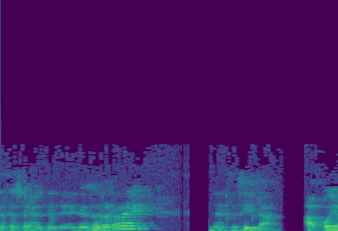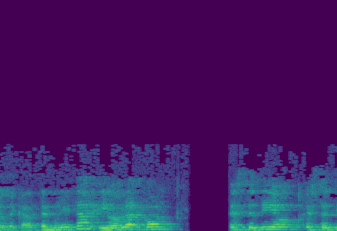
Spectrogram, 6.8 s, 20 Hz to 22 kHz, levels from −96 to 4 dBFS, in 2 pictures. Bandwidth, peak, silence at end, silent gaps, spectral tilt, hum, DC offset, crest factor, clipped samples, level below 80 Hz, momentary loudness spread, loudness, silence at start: 8.2 kHz; -6 dBFS; 0 s; 1.89-2.08 s, 2.86-3.03 s, 5.28-5.65 s; -8 dB/octave; none; under 0.1%; 18 dB; under 0.1%; -68 dBFS; 15 LU; -25 LUFS; 0 s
